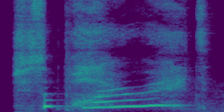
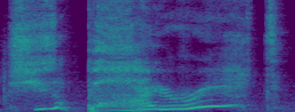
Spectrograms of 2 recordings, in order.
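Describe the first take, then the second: First: Squealed, much higher question; shocked high cry. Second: Breathless whispered gasp of surprise. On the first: Learning the killer is a pirate, a high shocked squeal. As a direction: shriek it in delighted disbelief. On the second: Reacting to the pirate lore, a gasped whisper. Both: Real, not acted.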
